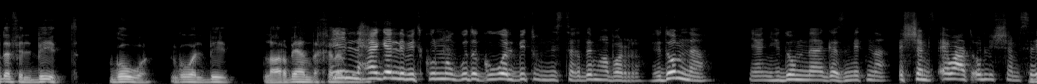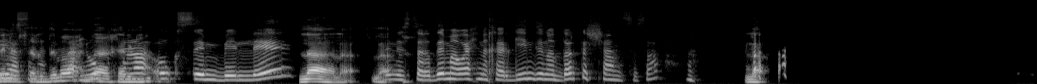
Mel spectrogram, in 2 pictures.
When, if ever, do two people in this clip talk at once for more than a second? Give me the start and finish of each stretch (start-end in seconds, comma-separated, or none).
10.3-12.1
